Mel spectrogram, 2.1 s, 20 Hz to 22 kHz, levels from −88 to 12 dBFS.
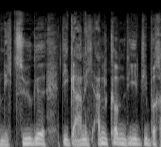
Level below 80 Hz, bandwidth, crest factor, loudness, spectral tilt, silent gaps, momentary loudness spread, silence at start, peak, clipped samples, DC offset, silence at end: -50 dBFS; 16 kHz; 14 dB; -20 LUFS; -5 dB/octave; none; 3 LU; 0 s; -4 dBFS; under 0.1%; under 0.1%; 0 s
